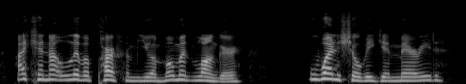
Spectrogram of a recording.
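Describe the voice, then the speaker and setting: On a very clean recording with a silent background, a man does a breathy, high-pitched put-on character voice at a moderate pace with ordinary pitch variation. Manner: romantic, pleading.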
